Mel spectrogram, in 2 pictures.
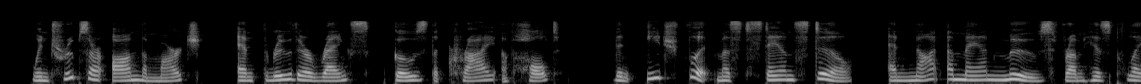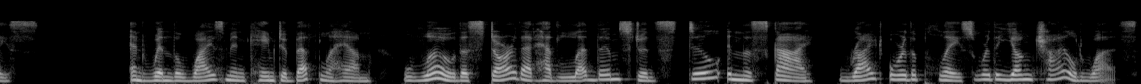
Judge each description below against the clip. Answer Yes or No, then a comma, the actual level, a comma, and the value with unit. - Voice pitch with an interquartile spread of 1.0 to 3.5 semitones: No, average, 4.2 semitones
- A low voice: No, medium, 185 Hz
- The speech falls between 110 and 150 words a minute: No, average, 160 wpm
